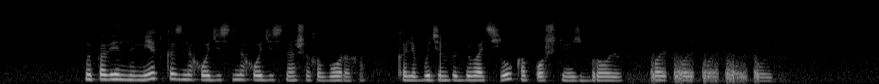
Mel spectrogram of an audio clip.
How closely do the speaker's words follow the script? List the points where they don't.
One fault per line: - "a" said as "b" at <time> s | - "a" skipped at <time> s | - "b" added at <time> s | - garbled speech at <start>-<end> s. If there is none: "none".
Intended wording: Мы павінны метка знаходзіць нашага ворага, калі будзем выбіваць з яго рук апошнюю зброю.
- "знаходзіць" added at 2.3 s
- "яго" skipped at 5.0 s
